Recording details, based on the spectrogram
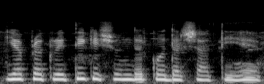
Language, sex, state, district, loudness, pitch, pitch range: Hindi, female, West Bengal, Alipurduar, -15 LUFS, 230 Hz, 210-240 Hz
